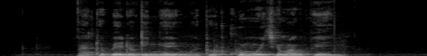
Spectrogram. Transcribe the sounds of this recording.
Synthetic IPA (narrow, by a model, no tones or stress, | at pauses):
ŋatobḛdoɡiŋejomatutkwomoit͡ʃemaɡpiɲ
